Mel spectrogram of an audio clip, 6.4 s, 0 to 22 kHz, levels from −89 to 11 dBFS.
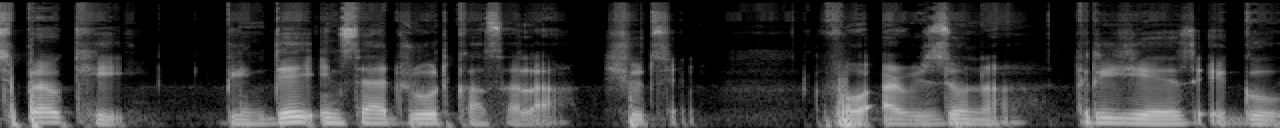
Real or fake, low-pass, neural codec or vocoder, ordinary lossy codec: real; none; none; none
